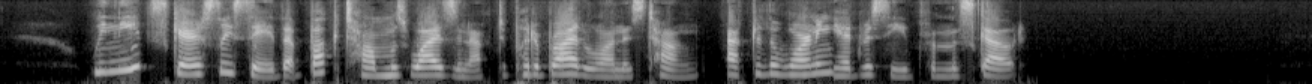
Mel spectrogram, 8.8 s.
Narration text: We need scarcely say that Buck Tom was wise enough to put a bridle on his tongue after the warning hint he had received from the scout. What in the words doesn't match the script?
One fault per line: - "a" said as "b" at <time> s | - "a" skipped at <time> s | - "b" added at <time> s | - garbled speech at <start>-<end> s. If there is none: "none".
- "hint he" skipped at 5.6 s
